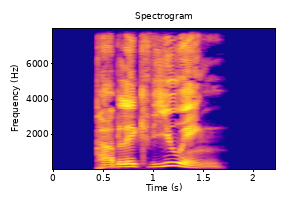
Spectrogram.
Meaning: A public showing of a sports match or other event on a large television screen
- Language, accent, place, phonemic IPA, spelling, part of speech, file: German, Germany, Berlin, /ˈpablɪk ˈvjuːiŋ/, Public Viewing, noun, De-Public Viewing.ogg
